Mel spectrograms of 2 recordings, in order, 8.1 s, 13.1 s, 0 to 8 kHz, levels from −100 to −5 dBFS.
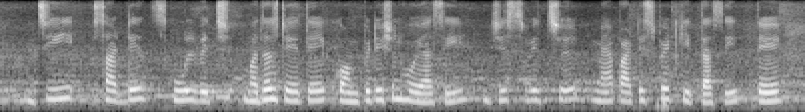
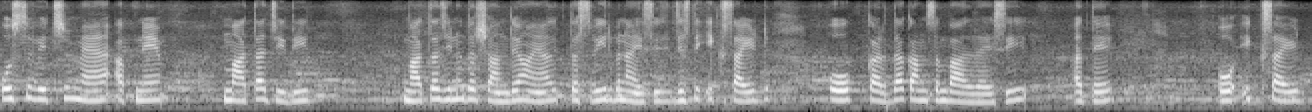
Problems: constant background noise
